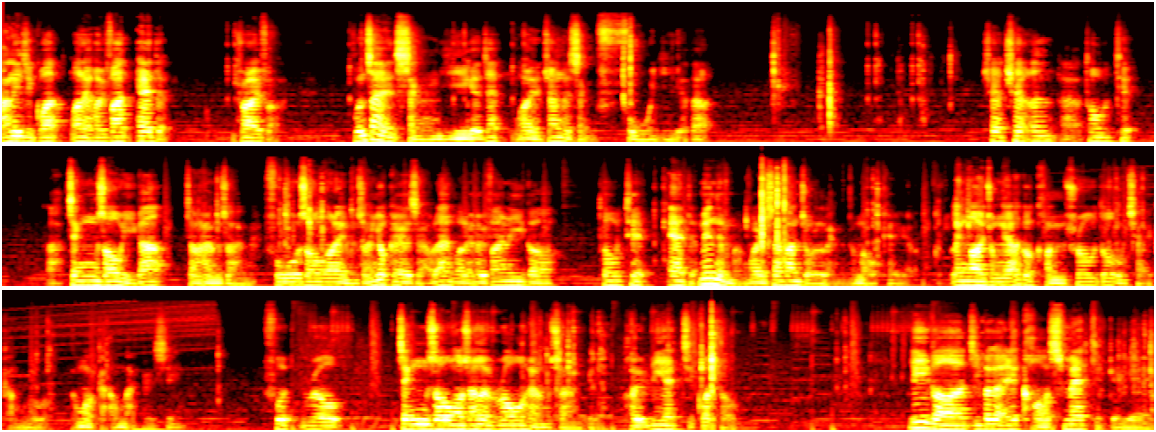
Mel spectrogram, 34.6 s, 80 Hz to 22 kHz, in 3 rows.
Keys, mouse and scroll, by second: 1.0-4.0 right drag, 9.1 drag, 11.1-13.2 drag, 14.5 ctrl+z, 15.0 click, 18.0-20.2 drag, 21.0 ctrl+Tab, 22.8 click, 23.3 click, 25.1-28.2 drag, 28.6 ctrl+z, 28.9 drag, 29.2 click, 30.0 ctrl+Tab, 30.4-34.5 right drag.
